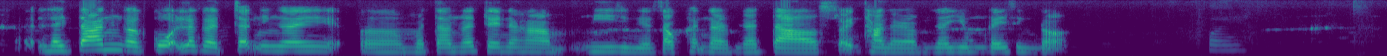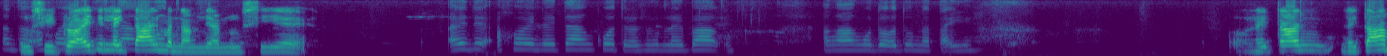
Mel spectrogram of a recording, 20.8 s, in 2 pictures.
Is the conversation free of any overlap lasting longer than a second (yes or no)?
no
